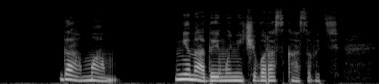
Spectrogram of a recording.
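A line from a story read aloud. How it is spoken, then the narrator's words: Quiet. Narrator (Russian): тихо проговорила Наташа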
